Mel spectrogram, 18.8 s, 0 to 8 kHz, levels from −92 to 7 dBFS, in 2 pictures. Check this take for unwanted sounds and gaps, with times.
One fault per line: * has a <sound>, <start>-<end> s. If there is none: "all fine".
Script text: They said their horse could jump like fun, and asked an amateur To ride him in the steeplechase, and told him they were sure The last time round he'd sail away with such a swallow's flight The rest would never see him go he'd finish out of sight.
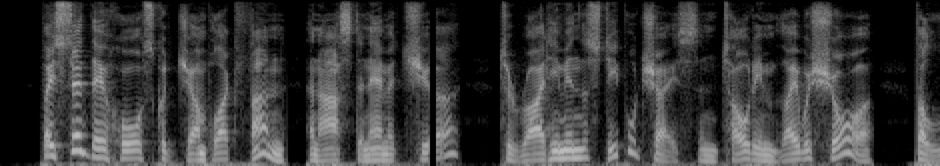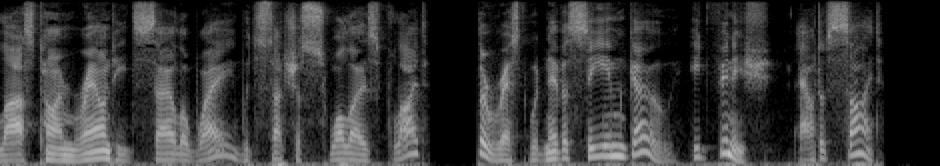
* has a dropout, 4.3-4.4 s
